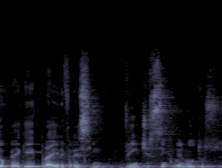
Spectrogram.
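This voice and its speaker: His pitch is high, and this man speaks with a lively, varied melody. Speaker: pastor. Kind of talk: Bible study teaching. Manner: animated.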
